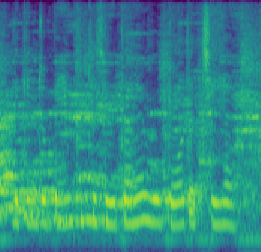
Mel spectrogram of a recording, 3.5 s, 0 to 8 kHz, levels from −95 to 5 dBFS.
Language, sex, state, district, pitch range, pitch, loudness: Hindi, female, Rajasthan, Bikaner, 230-250 Hz, 245 Hz, -14 LUFS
